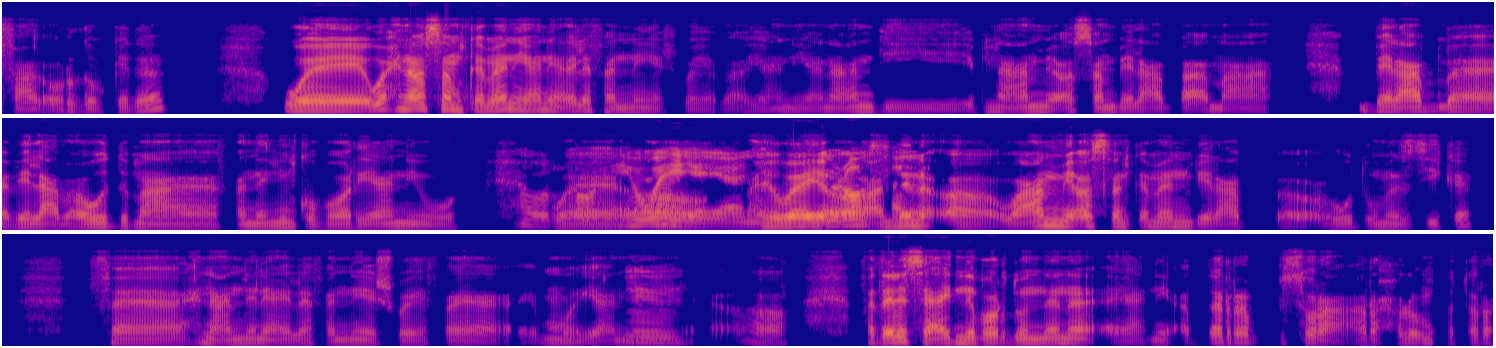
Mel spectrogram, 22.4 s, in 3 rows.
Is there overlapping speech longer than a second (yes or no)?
yes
